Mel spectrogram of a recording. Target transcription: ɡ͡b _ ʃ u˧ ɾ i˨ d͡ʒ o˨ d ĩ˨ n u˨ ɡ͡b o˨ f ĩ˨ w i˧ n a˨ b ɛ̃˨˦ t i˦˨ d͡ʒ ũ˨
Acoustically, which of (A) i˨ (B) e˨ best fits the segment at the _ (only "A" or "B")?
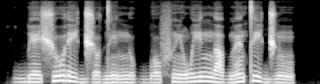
B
